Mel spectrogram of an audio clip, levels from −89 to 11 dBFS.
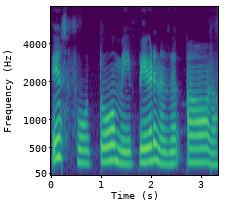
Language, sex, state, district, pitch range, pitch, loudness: Hindi, female, Madhya Pradesh, Umaria, 215-260 Hz, 240 Hz, -16 LUFS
